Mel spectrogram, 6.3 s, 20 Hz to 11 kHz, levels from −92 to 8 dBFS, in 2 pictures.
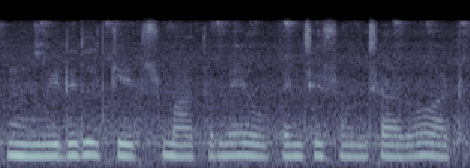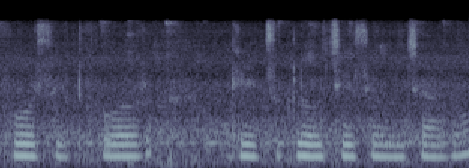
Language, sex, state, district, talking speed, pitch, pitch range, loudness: Telugu, female, Telangana, Nalgonda, 135 wpm, 185 Hz, 185-195 Hz, -29 LUFS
